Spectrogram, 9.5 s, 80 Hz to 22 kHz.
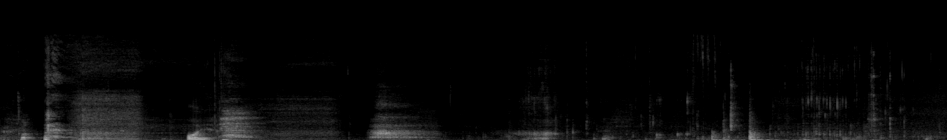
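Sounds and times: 
speech: 0:00.2 - 0:00.6, 0:01.9 - 0:02.4
breathing: 0:00.7 - 0:04.5
people sipping and slurping drinks after a toast: 0:05.1 - 0:07.1, 0:07.7 - 0:09.4
swallowing: 0:05.1 - 0:07.1, 0:07.8 - 0:09.2.

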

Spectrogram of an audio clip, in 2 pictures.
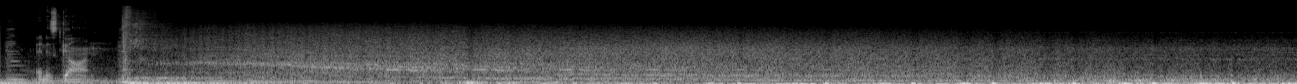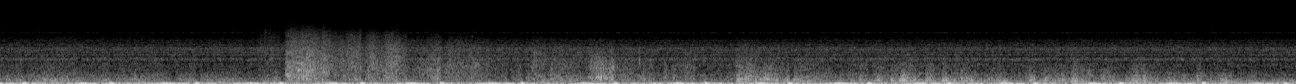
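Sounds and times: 
speech: 0:00.4 - 0:01.4
thunder rumbling in a thunderstorm: 0:01.2 - 0:25.9.

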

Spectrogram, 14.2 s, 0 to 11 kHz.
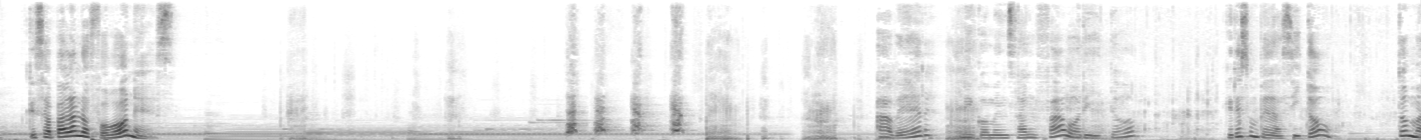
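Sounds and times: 
speech: 0:00.3 - 0:01.8, 0:08.8 - 0:11.5, 0:12.3 - 0:13.4, 0:14.0 - 0:14.1
dog growling and snarling: 0:02.6 - 0:13.9
dog barking sharply: 0:05.6 - 0:07.1.

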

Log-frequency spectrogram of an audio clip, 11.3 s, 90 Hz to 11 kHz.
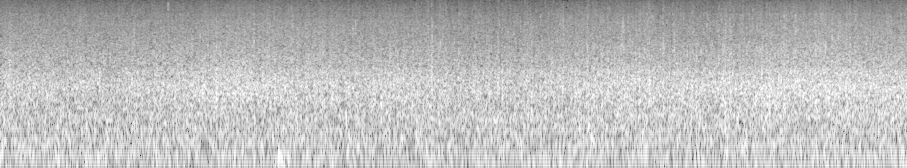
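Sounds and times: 
soft rain pattering on a tent canvas: 0:00.0 - 0:11.3.

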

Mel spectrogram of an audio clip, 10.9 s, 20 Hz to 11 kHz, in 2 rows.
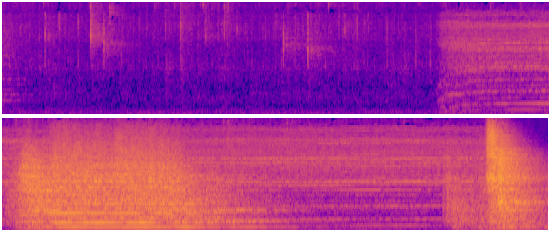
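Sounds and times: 
humming drone of an opening door: 0:04.4 - 0:10.6
heavy door slowly grinding open with a low mechanical rumble: 0:04.4 - 0:10.9.

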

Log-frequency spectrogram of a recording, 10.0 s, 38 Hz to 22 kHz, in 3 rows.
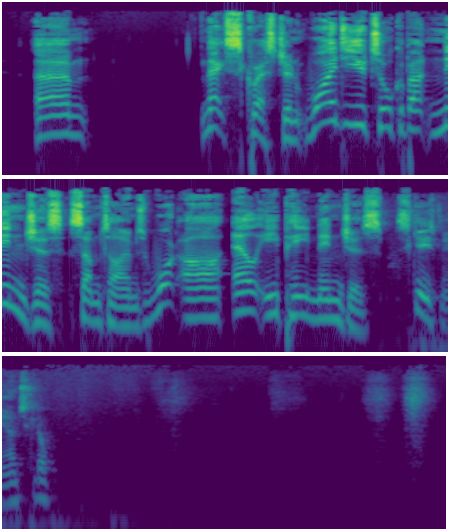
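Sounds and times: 
speech: 0:00.2 - 0:00.7, 0:01.5 - 0:07.2
soft rustling: 0:06.2 - 0:10.0
person sniffing while wiping nose: 0:08.8 - 0:10.0.

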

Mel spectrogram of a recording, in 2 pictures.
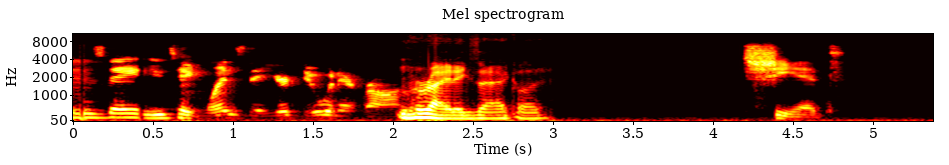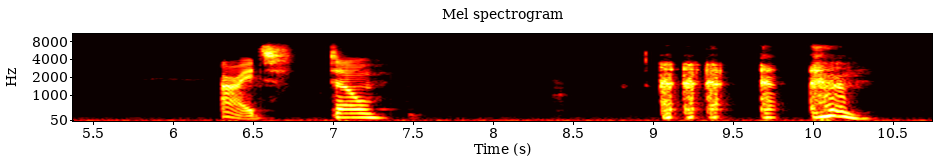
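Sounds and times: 
speech: 0:00.0 - 0:03.0, 0:04.2 - 0:04.9, 0:06.3 - 0:07.5, 0:09.0 - 0:10.4
person clearing throat: 0:09.0 - 0:10.4.

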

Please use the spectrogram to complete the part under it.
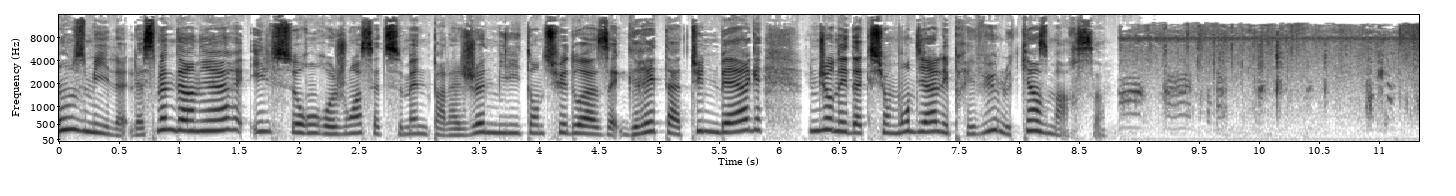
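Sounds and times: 
speech: 0:00.0 - 0:09.1
battery farm hens clucking and squawking in the Somme France: 0:08.8 - 0:11.3.

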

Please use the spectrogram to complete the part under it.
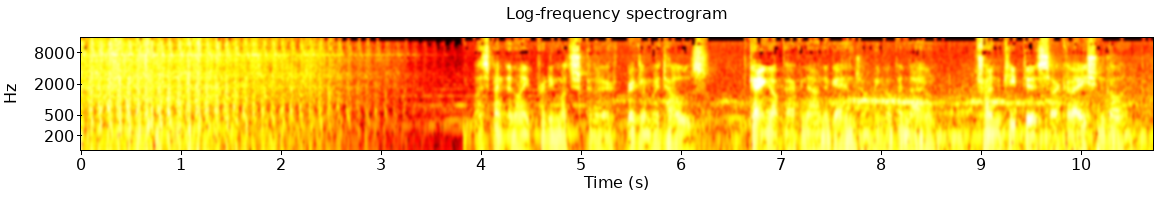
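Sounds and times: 
search helicopter rotor blades chopping overhead in the wind: 0:00.0 - 0:03.4
speech: 0:03.9 - 0:10.7.

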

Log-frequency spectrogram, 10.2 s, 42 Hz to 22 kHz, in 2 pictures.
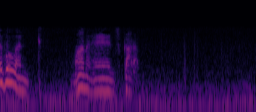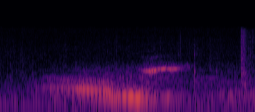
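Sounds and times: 
speech: 0:00.0 - 0:00.7, 0:01.4 - 0:02.9
car engine rumbling as the vehicle rolls in and slows: 0:05.4 - 0:10.2.

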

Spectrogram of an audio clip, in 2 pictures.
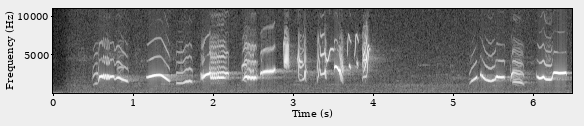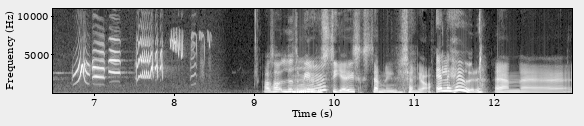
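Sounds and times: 
Eurasian blackbird song: 0:00.5 - 0:09.0
speech: 0:09.1 - 0:12.9.

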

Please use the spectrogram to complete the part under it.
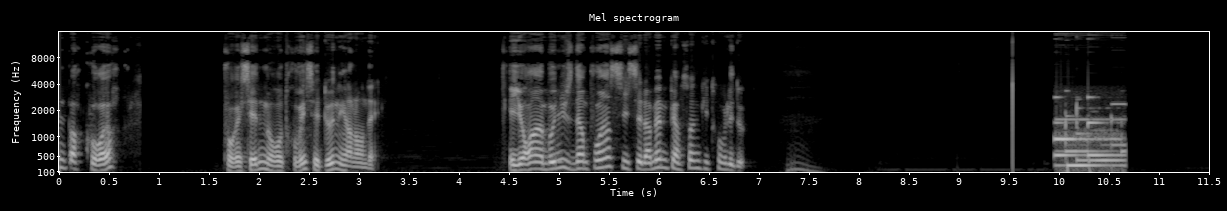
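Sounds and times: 
speech: 0:00.0 - 0:00.8, 0:01.6 - 0:03.3, 0:04.5 - 0:07.6
faint breathy sigh: 0:07.3 - 0:07.7
electronic phone ringtone: 0:10.0 - 0:10.7.

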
